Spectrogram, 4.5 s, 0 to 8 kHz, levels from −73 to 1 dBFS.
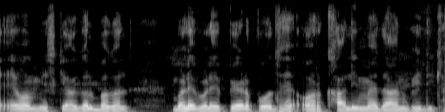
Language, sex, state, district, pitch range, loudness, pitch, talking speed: Hindi, male, Jharkhand, Palamu, 110-120 Hz, -16 LUFS, 115 Hz, 175 wpm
